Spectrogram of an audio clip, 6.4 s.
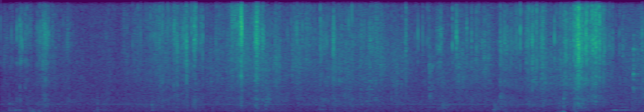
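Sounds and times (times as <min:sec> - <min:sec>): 
pages of books being turned: 0:00.0 - 0:06.4.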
